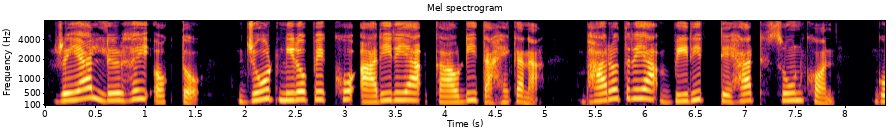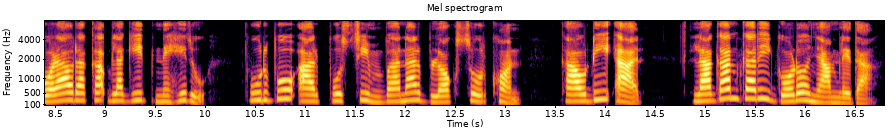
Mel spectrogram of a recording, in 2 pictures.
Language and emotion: Santali, neutral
